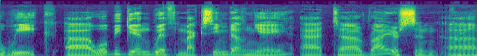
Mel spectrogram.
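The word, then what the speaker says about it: Maxime Bernier: recap of the week uh we'll begin with maxim bernier at uh ryerson uh pronunciation thank you well i do speak french so uh maxine bernier was at ryerson and um also yeah maxine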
